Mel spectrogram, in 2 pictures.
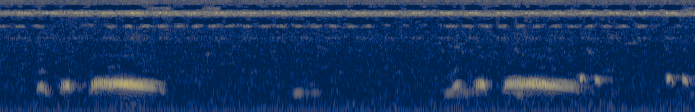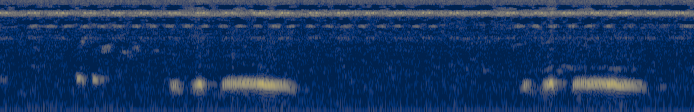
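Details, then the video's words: Spotted dove cooing during bird trapping. Four low phrases of two short notes and a longer burred note come about every three seconds, with a few soft isolated notes between and a constant high whine. "Bẫy Chim Cu Gáy"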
